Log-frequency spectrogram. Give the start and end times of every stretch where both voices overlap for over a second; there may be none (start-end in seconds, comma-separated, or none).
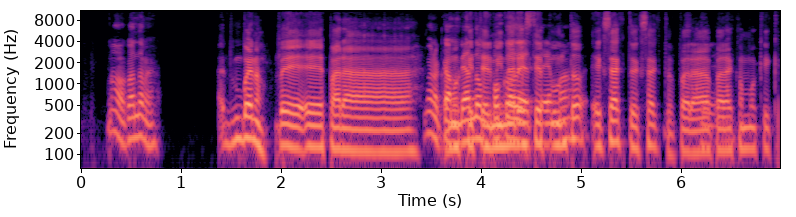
3.4-5.0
